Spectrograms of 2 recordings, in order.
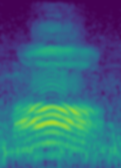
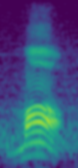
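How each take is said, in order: First: The pitch dips down, then rises again. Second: The pitch goes up. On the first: "oben anfängt, äh, ein bisschen runter geht und dann wieder hoch geht" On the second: "ein Ton, der nach oben geht"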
